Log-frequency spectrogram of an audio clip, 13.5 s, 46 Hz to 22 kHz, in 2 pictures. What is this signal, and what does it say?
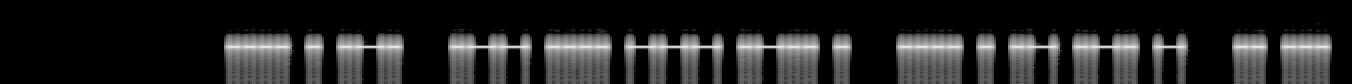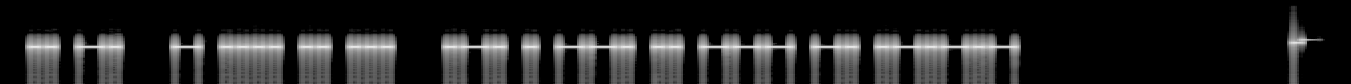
Morse code, heard as a keyed tone, about 30 wpm, 700 Hz. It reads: HER WHOLE HEART IS IN THIS REGION.
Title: Sentences from Top 1500 Words 30wpm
